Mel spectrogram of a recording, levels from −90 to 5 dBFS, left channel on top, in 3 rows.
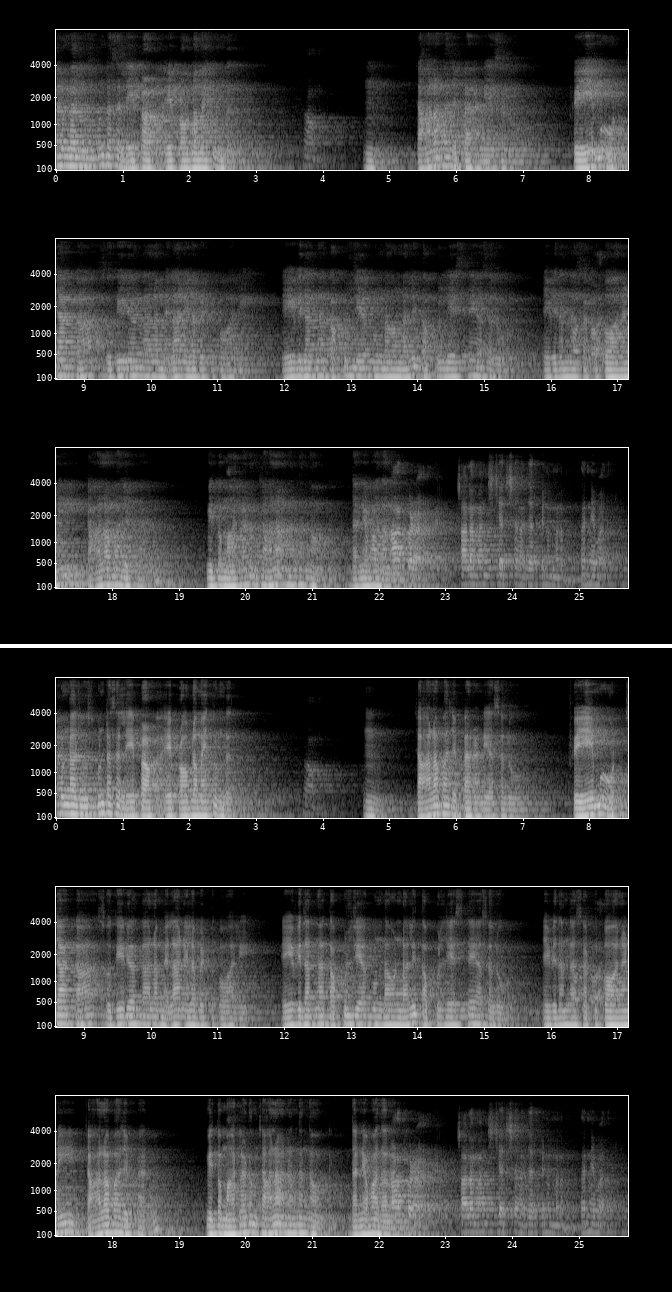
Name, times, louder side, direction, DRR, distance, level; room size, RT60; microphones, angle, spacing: voice 1, 0.0-2.7 4.6-4.9 5.4-7.1 7.8-11.5 12.0-15.4 15.9-18.7 19.4-21.3 21.5-22.4, right 2 dB, 45° right, 5 dB, 0.3 m, -25 dB
voice 2, 16.3-16.8 19.7-19.9 22.2-22.9 23.2-25.5, equal, 5° left, 2 dB, 0.5 m, -35 dB
12.5 x 5.4 x 3.1 m, 2.6 s
head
